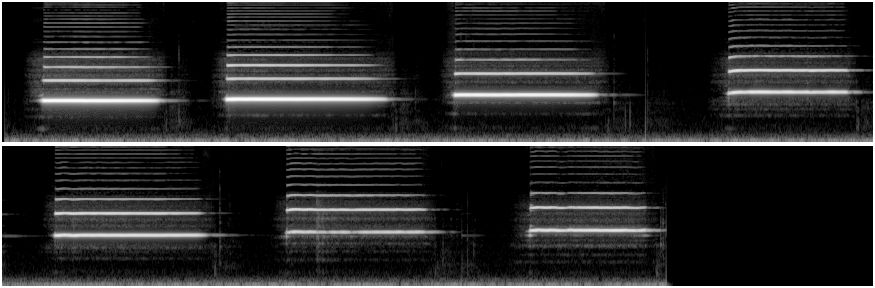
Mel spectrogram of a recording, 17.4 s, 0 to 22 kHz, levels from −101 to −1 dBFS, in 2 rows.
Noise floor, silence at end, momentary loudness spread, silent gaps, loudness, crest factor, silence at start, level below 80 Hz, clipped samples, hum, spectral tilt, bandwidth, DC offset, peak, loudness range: -57 dBFS; 2.25 s; 15 LU; none; -9 LUFS; 12 dB; 0.4 s; -58 dBFS; under 0.1%; none; 6.5 dB/octave; 7.6 kHz; under 0.1%; 0 dBFS; 11 LU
